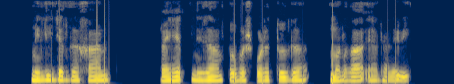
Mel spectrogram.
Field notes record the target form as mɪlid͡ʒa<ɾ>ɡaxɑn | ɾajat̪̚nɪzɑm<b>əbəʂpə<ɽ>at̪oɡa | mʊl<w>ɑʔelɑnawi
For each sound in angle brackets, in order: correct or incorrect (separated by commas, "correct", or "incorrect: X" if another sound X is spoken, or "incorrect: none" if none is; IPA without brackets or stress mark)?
correct, incorrect: p, correct, incorrect: ɣ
